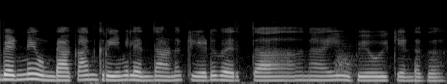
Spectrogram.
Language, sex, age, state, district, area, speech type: Malayalam, female, 18-30, Kerala, Alappuzha, rural, read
